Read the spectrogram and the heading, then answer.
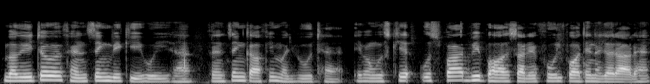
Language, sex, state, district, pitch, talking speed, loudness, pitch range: Hindi, male, Jharkhand, Palamu, 150 Hz, 210 wpm, -17 LUFS, 135-170 Hz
